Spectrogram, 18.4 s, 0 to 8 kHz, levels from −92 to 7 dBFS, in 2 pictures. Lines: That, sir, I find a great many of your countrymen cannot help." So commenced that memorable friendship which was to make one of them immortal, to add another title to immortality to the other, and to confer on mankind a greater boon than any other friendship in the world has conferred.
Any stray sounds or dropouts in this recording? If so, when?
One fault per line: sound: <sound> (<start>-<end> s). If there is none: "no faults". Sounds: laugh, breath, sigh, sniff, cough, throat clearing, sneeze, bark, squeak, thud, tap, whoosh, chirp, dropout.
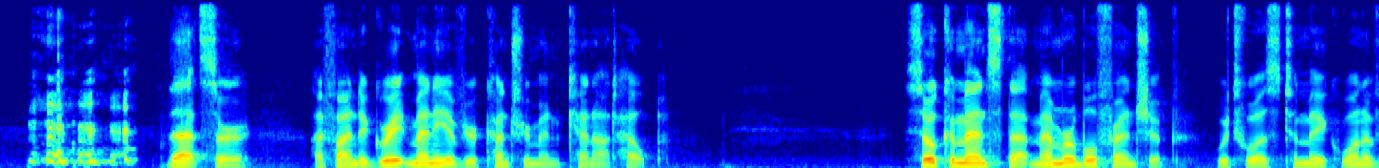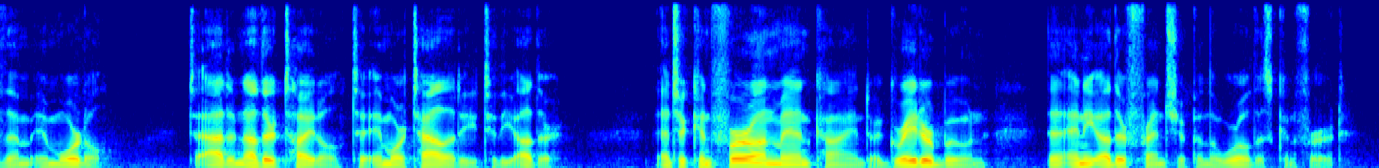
sound: laugh (0.2-0.9 s)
